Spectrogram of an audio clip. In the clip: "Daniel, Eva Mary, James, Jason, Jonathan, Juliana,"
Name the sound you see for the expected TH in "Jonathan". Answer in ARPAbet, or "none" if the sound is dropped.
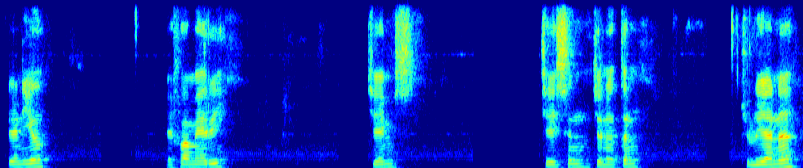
T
